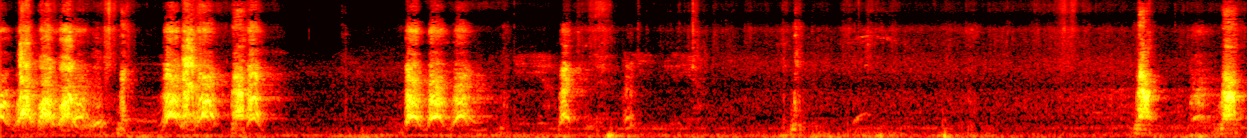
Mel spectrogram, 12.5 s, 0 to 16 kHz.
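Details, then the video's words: Bernese Mountain Dog puppy named Josef, born 17 October 2020, making his first attempts at barking: short bursts of soft, yappy barks in quick clusters, then quieter pauses with faint rustling and a few more single barks near the end. "Meine ersten Bellversuche, wuff wuff"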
